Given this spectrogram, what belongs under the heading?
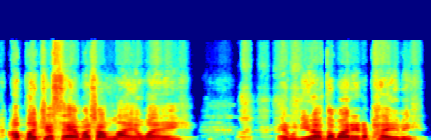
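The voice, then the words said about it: Poor put-on Boston accent. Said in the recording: “my horrible Boston accent ... I do a horrible Boston accent.”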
